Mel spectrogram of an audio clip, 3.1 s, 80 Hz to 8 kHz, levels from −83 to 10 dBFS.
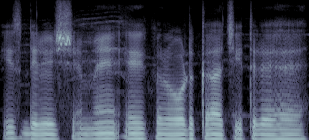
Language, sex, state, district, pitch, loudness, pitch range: Hindi, male, Jharkhand, Ranchi, 105 Hz, -18 LUFS, 105-110 Hz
